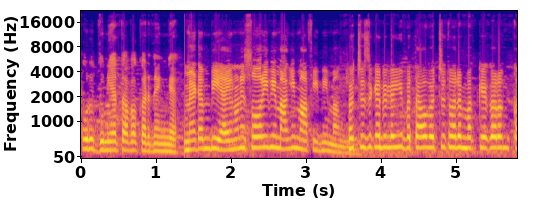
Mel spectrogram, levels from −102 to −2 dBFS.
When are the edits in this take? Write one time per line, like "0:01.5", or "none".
0:01.3
0:03.5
